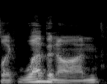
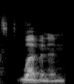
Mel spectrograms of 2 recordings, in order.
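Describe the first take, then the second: First: The name is said like the country. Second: The name is said the local way. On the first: "like you hear on the news" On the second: "that's how they how they say it"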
